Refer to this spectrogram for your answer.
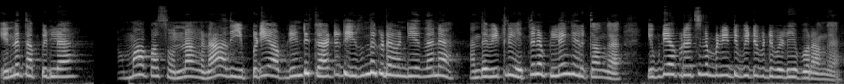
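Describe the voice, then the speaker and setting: A woman's voice: very high-pitched, quick pace, sharp tone. A woman voicing a stern older aunt who scolds her nephew bluntly in a family drama skit. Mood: scolding.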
